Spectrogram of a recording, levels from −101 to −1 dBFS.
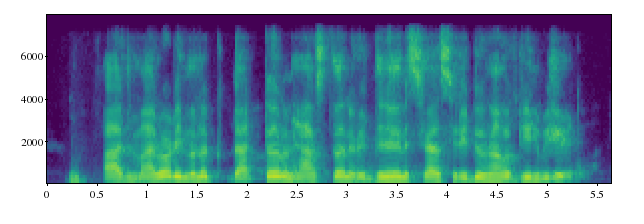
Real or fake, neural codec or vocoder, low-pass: fake; autoencoder, 22.05 kHz, a latent of 192 numbers a frame, VITS, trained on one speaker; 7.2 kHz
